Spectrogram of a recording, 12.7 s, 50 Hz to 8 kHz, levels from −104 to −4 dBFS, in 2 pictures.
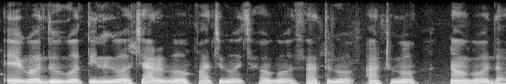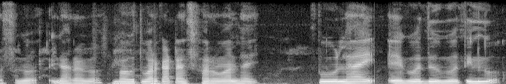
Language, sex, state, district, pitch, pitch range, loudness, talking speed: Hindi, male, Bihar, Vaishali, 145 Hz, 140-155 Hz, -15 LUFS, 100 wpm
